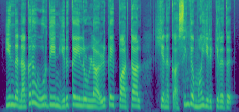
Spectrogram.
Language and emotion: Tamil, disgusted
